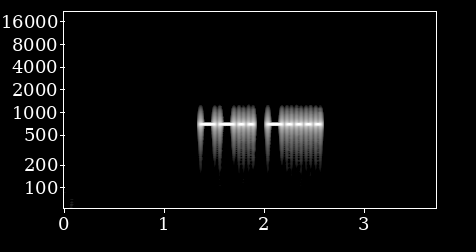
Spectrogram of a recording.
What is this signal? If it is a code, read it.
Morse code, heard as a keyed tone, about 25 wpm, 700 Hz. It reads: Z 6
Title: Single-Letter Single-Number 25wpm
